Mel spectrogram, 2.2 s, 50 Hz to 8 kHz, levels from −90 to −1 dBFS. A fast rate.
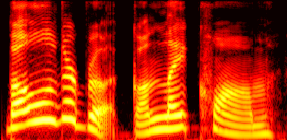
No: average, 140 wpm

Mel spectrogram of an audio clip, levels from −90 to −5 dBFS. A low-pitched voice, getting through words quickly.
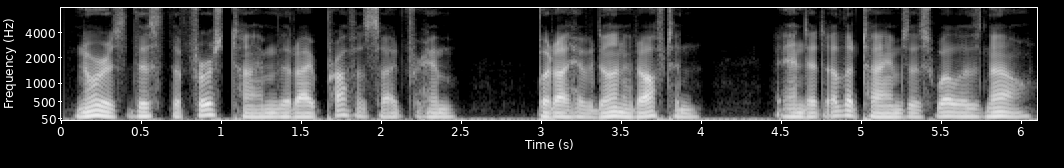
Yes: low, 105 Hz; fast, 245 wpm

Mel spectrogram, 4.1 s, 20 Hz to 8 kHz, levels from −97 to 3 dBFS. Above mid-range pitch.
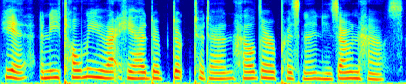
Yes: high, 225 Hz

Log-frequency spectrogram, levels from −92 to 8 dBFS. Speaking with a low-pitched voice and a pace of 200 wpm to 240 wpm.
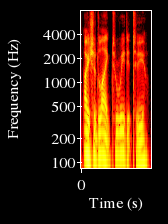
No: low, 105 Hz; fast, 345 wpm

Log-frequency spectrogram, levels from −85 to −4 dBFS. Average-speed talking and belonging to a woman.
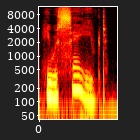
Yes: average, 150 wpm; female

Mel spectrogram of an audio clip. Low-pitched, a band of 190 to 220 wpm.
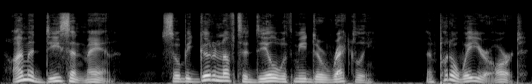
Yes: low, 130 Hz; fast, 205 wpm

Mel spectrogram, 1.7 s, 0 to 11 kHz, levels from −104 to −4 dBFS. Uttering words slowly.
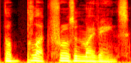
No: fast, 205 wpm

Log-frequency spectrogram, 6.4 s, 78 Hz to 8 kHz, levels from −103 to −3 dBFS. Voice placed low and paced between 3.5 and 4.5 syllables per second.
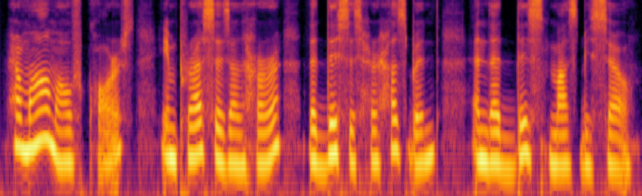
No: high, 195 Hz; 4.4 syllables/s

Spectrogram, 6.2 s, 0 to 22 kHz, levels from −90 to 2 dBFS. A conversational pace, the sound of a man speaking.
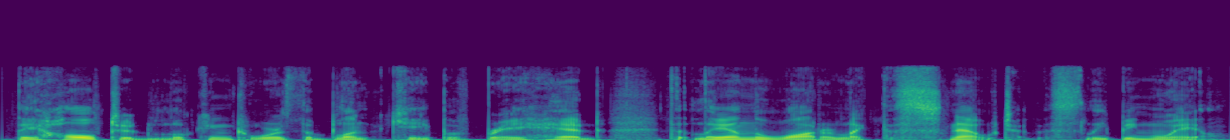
No: fast, 215 wpm; male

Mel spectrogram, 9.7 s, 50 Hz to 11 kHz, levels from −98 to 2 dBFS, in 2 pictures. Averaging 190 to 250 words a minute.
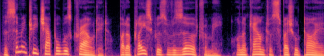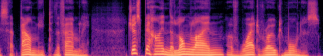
Yes: average, 200 wpm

